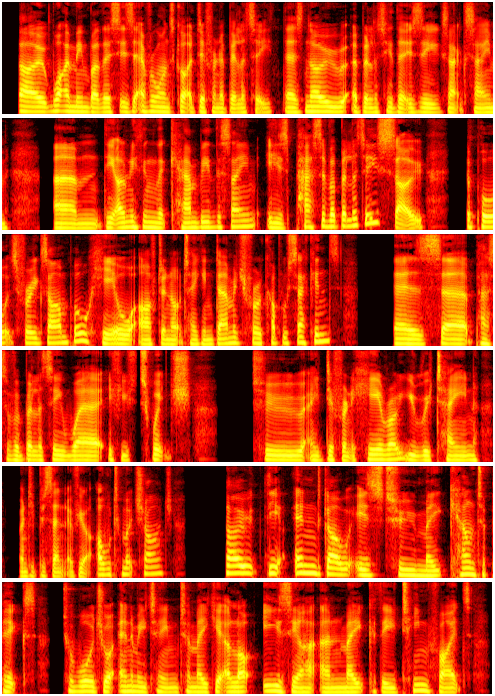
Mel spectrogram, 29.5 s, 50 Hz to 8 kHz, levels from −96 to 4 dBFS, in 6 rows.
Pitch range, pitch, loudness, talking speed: 115-145 Hz, 125 Hz, -19 LUFS, 180 wpm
